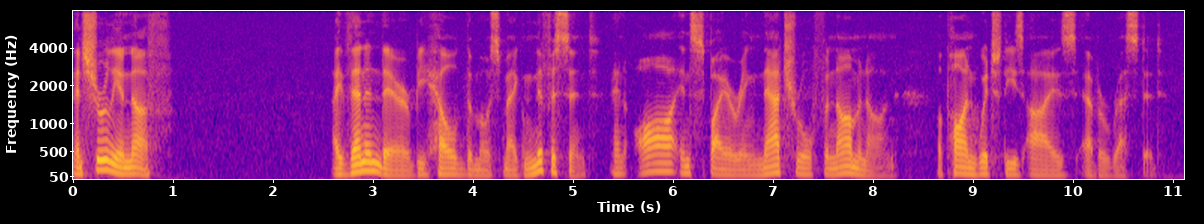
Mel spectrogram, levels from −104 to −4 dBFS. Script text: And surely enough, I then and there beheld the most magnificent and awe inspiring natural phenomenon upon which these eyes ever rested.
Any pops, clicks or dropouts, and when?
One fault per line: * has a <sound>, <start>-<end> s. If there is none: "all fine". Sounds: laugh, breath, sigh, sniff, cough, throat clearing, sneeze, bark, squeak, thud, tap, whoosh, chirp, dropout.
all fine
